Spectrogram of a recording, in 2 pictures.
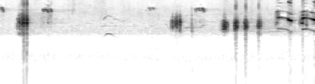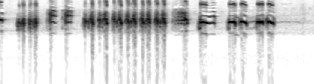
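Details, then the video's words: Java sparrow starting with scattered single chips, then building a rapid, continuous chatter of clucking and tinkling notes with rising whistled hooks, staying loud to the end. "Suara Ocehan Burung GELATIK JAWA Untuk Pancingan Dan Masteran"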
